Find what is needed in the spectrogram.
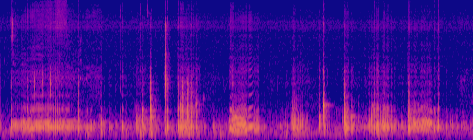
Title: Bambi dad stomach growling and bambi listening to it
